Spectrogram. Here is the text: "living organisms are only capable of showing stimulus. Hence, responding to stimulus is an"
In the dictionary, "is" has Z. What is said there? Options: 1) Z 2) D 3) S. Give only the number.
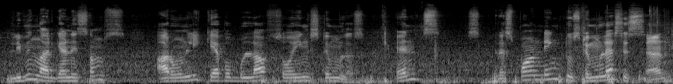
3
